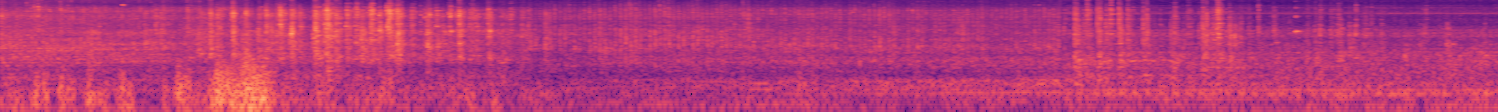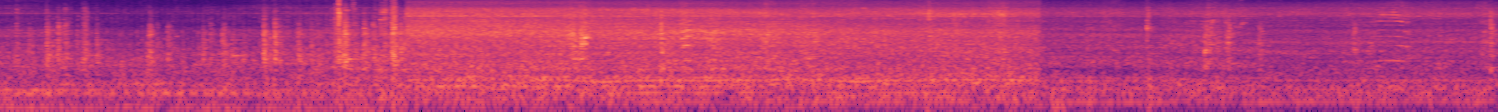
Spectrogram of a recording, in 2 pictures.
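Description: Diesel engines of a tractor and other heavy machinery running steadily, with a brief loud burst about two seconds in and the level shifting a few times.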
